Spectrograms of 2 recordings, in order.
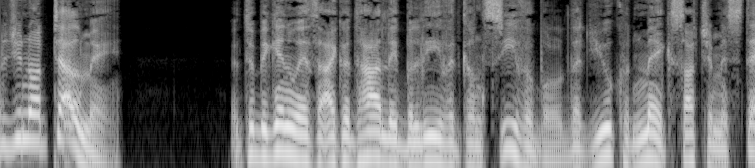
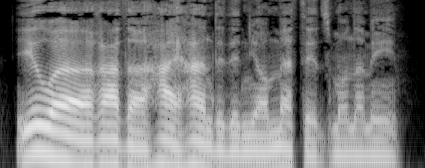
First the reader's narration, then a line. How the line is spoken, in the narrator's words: said Poirot dryly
